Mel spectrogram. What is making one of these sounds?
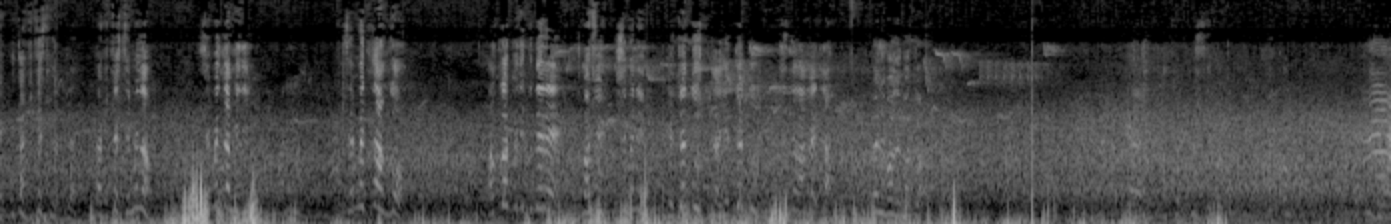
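A ball is kicked with dull thuds on grass.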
